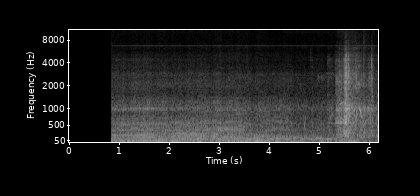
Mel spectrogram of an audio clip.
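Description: Dashcam recording: after a second of dead silence, steady car engine and road noise starts abruptly, then a short, loud crash near the end, a scooter colliding with a taxi.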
